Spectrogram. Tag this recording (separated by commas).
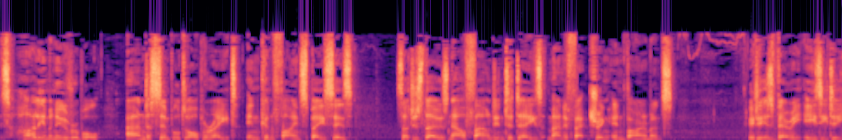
Speech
